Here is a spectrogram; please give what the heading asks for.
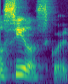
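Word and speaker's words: coelacanth: Oh, Seala squid is how you pronounce it. It's an ancient fish.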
